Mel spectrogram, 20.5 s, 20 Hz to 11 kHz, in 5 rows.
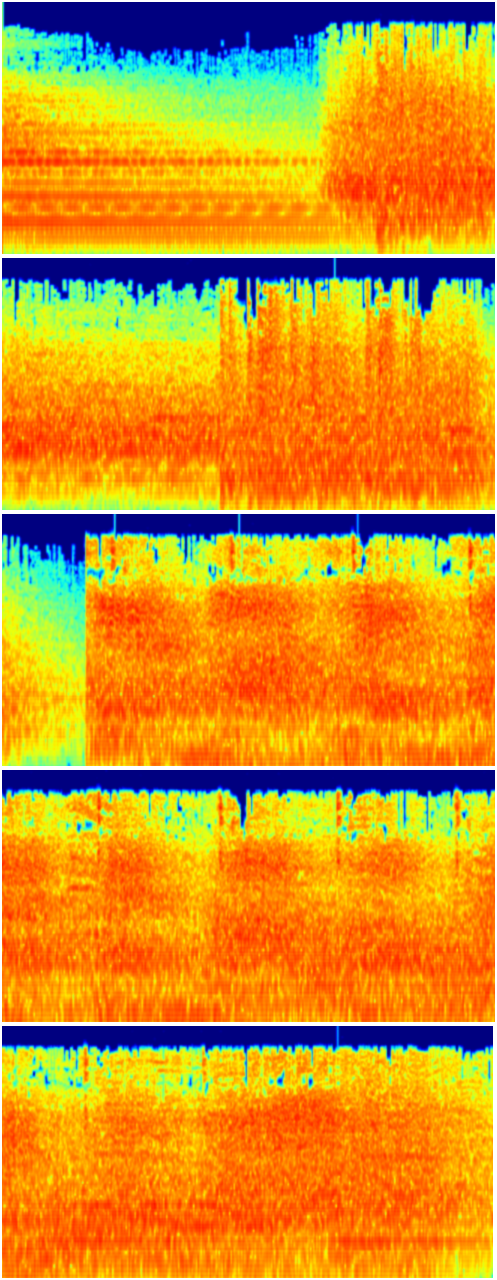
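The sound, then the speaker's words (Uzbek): New Year 2010 fireworks at a large celebration, with loud, dense bursts of crackling and booming running on without a break, after a short steady tonal passage at the start. “O'tayotgan hafta dunyo davlatlarida yangi 2010-yil katta tantanalar va mushakbozlik bilan kutib olindi.”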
